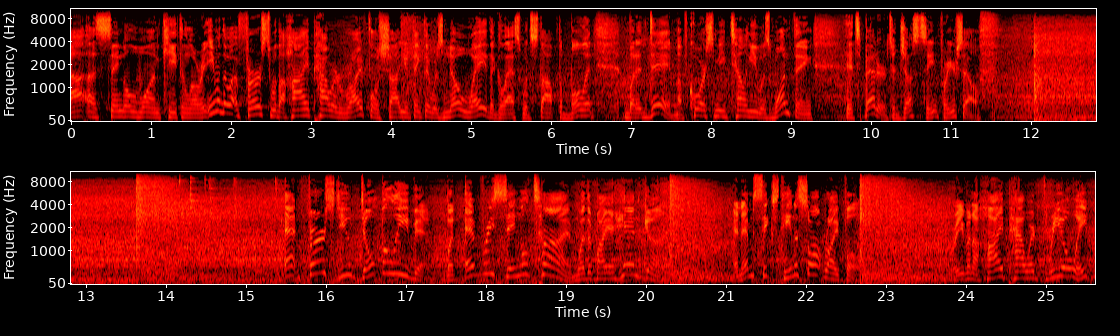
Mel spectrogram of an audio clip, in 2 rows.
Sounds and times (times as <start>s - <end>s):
Speech: 0.0s - 11.4s, 15.5s - 20.3s, 21.1s - 22.7s, 23.8s - 25.6s.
